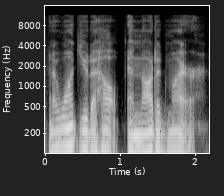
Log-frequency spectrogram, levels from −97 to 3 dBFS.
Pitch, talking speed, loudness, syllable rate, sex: 100 Hz, 245 wpm, -17 LUFS, 5.6 syllables/s, male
